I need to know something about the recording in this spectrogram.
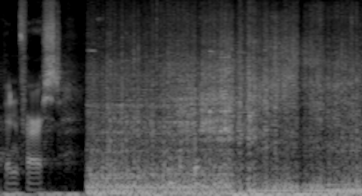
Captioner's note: engine Revving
